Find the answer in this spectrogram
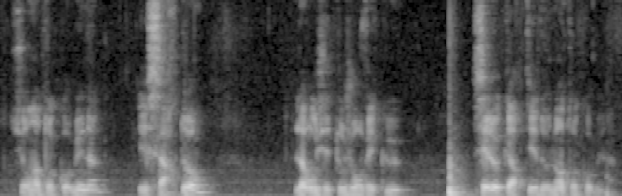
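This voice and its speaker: Somewhat breathy, a man talks fairly slowly at a medium pitch with ordinary pitch variation. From southwestern France, Landes. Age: 50s. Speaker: villager, fire witness. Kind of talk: interview testimony. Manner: halting, hesitant.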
